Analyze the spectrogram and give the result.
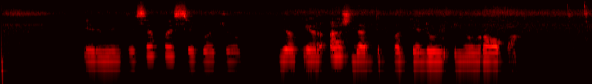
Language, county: Lithuanian, Kaunas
